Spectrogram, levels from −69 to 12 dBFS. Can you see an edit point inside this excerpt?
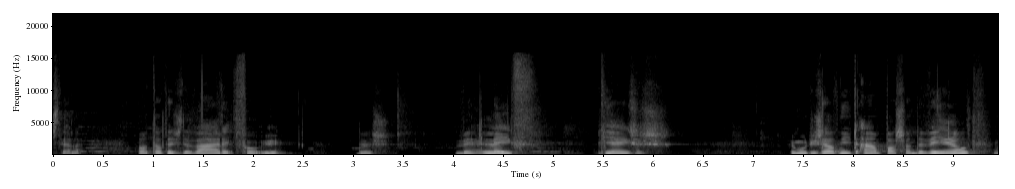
yes; 3 cuts; at 1.8 s, 2.6 s, 5.4 s

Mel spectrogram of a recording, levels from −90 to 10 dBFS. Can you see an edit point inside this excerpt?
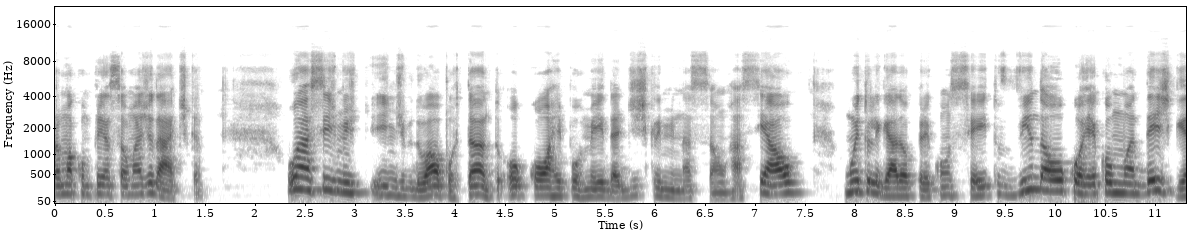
no; 0 cuts

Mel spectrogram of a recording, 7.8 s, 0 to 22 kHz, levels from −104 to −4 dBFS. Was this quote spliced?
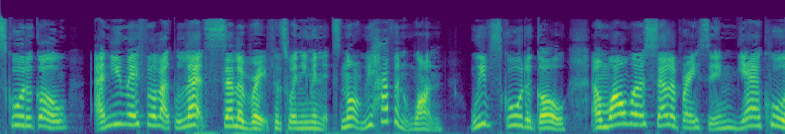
yes; 3 cuts; at 2.8 s, 3.6 s, 4.9 s

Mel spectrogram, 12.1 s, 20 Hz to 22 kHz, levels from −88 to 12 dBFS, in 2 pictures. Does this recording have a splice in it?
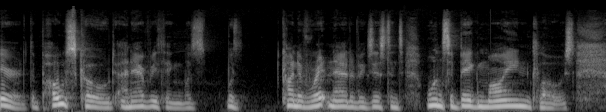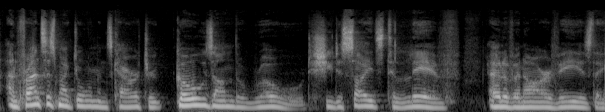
no; 0 cuts

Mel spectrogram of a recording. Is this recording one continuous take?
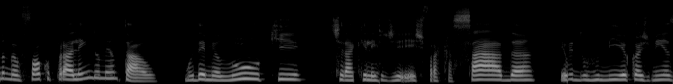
no; 3 cuts; at 3.3 s, 3.8 s, 5.7 s

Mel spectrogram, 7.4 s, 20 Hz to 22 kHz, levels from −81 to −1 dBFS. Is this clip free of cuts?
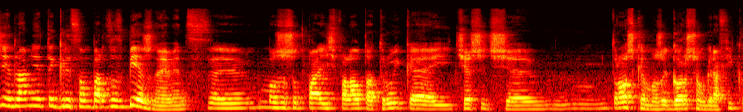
yes; 0 cuts

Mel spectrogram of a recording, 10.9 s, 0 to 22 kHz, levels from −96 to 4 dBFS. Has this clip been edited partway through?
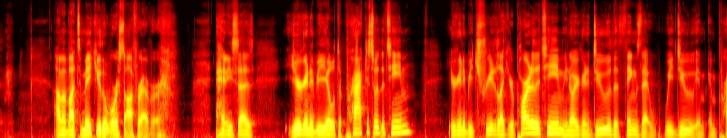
no; 0 cuts

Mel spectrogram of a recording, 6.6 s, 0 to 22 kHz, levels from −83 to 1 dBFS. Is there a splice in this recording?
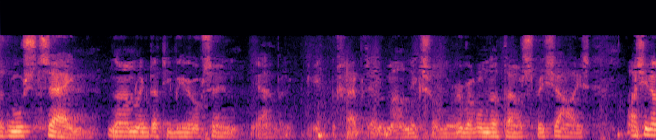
yes; 1 cut; at 1.0 s

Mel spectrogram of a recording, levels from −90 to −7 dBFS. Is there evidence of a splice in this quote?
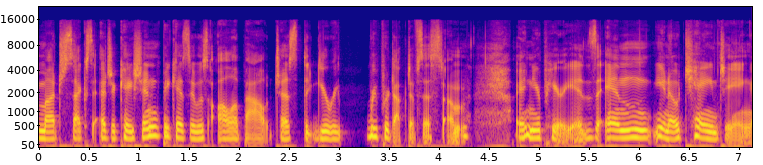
no; 0 cuts

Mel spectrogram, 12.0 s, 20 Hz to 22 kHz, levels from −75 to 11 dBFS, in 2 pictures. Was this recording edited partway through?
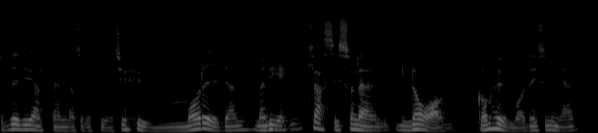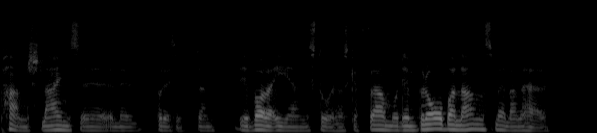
yes; 2 cuts; at 7.5 s, 8.2 s

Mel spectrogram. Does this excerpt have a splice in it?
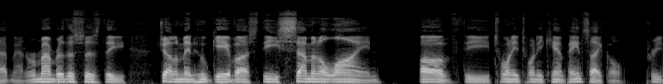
no; 0 cuts

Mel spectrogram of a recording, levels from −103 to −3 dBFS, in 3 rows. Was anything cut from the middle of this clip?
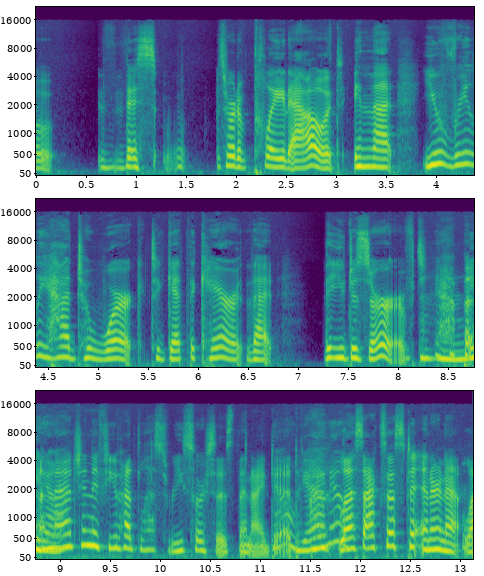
no; 0 cuts

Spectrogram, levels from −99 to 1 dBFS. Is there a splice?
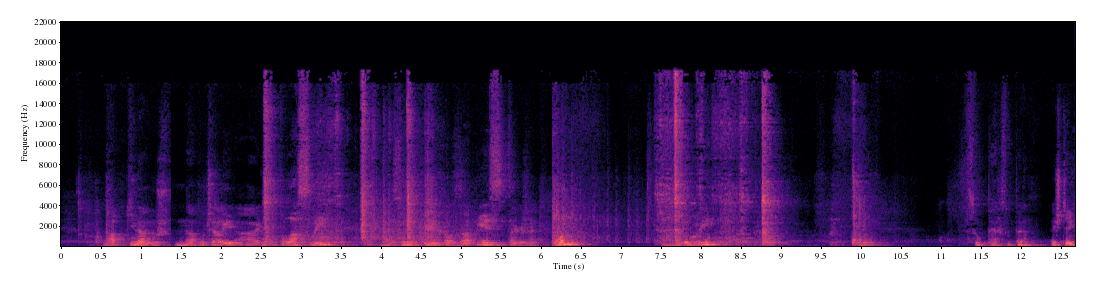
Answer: yes; 3 cuts; at 1.4 s, 4.5 s, 6.1 s

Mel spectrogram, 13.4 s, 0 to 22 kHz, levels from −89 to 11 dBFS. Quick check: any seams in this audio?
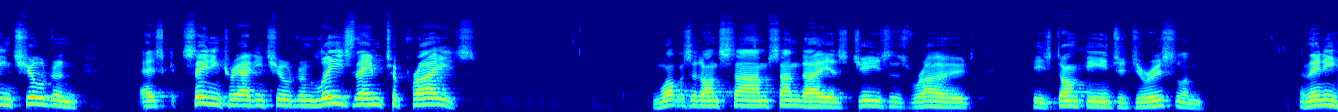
no; 0 cuts

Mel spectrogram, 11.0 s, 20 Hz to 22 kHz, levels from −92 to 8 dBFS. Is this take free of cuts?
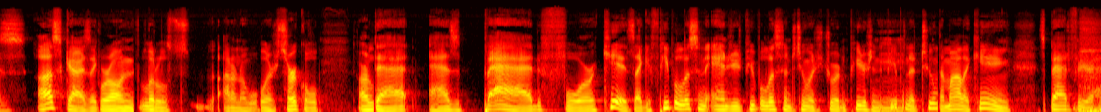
no; 8 cuts; at 1.0 s, 1.3 s, 2.6 s, 3.7 s, 6.6 s, 7.4 s, 9.0 s, 9.4 s

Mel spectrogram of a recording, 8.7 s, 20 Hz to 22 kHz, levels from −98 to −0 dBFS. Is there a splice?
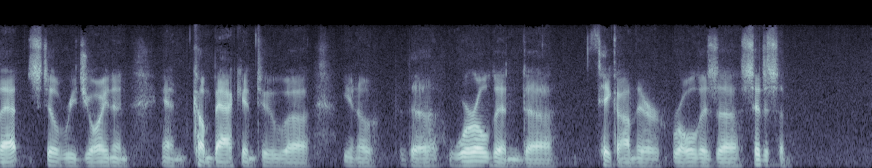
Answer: no; 0 cuts

